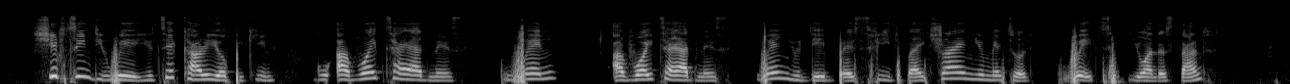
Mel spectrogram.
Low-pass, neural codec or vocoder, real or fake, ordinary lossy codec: 9.9 kHz; codec, 16 kHz in and 24 kHz out, 2.2 kbps, FireRedTTS-2 codec; fake; none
